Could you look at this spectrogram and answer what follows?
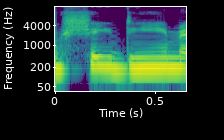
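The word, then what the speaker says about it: Shedim: And correct me if I'm wrong, Shadim is the plural and shade is the singular. Is that right? – Yes.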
